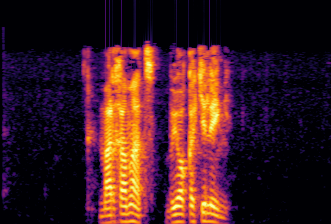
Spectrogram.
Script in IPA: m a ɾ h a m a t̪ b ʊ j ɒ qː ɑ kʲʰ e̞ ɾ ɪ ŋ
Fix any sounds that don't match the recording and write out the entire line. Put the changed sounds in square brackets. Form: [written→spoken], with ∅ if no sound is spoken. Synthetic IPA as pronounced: m a ɾ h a m a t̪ b ʊ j ɒ qː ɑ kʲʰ e̞ [ɾ→l] ɪ ŋ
